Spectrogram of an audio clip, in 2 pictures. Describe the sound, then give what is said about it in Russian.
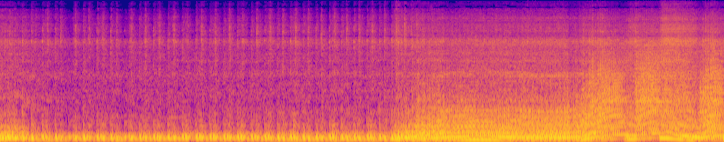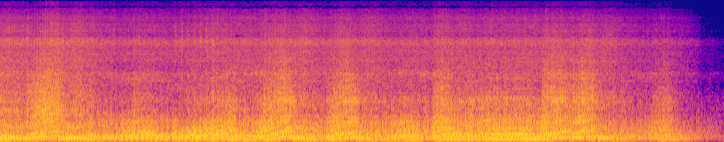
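A vehicle engine, part of a hover-bike taking off, drones steadily and loudly, then revs hard with a wavering pitch that climbs and dips repeatedly before cutting off at the end. “надел очки и завел двигатель”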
